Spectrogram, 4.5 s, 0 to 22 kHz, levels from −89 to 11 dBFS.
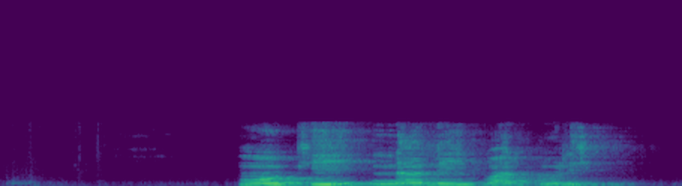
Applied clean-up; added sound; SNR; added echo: neural separator model SepFormer DNS4.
